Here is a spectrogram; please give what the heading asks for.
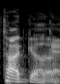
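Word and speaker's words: Tadhg: It's Todd. That's how we pronounce.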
